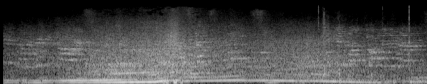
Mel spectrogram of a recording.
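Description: A car engine running hard, its pitch jumping up sharply about one and a half seconds in and easing off near the end, with a burst of rushing noise at the jump.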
